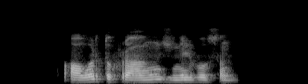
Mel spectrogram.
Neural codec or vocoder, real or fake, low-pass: none; real; 5.4 kHz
